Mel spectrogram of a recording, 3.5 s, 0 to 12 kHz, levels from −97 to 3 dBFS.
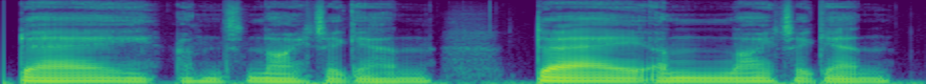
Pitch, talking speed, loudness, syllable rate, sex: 80 Hz, 140 wpm, -20 LUFS, 3.4 syllables/s, male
